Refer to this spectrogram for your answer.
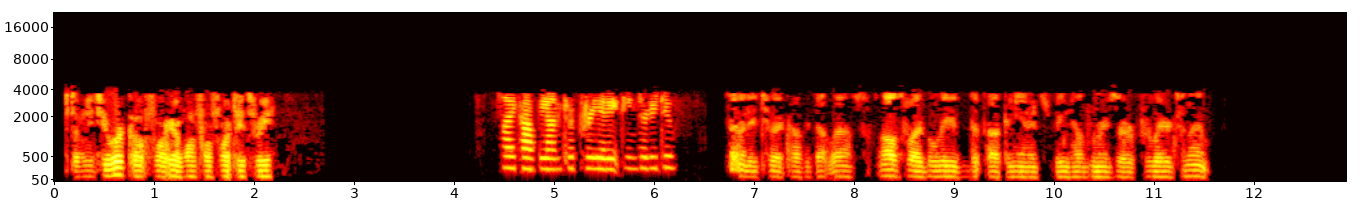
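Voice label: Mesa Police Department Superstition Dispatch; Mesa PD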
